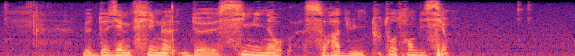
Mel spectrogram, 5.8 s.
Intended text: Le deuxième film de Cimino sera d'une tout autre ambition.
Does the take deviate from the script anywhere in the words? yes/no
no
